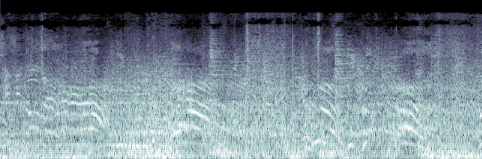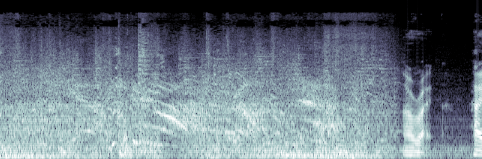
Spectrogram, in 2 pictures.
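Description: Swords clash and clang in a noisy battle.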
